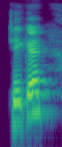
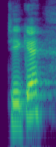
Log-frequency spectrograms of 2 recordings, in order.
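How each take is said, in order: The two takes are said the same way.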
